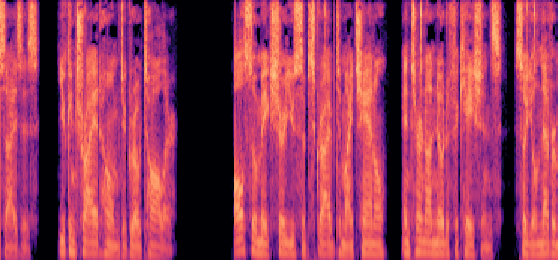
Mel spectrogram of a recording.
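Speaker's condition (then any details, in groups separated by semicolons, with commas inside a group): No condition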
